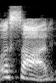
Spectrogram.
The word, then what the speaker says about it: Assad: vacation you know what I mean okay so Assad is that is how you say his name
